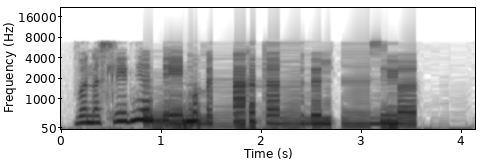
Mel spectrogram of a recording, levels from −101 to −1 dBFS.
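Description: Throughout, the speech sounds dull and rough, with a hard spectrogram ceiling, most likely heavy Dolby Digital compression at a very low bitrate. From 0.83 s to the end, all the sound becomes a rigid metallic buzz at 93.8 Hz, likely from repeated short buffers about 11 ms long. On the waveform, this shows as near-identical repeating cycles.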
